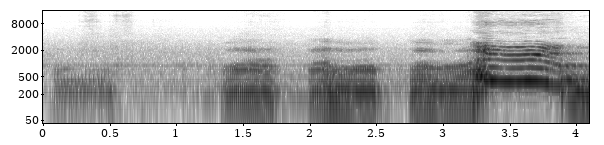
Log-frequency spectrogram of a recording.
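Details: Domestic dog vocalizing during play with a companion animal: low growly grumbles in three short bursts, ending in a higher drawn-out howl-like whine.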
